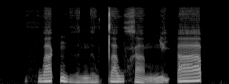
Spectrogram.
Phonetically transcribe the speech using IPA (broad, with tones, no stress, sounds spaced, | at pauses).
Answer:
h w a˦˥ k̚ ŋ ɨ̤˨˩ ə̯ n ə̤˨˩ w t̪ a˧ w x a˧˩ m ɲ ḛ˧˨ j ʔ aː˦˥ p̚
